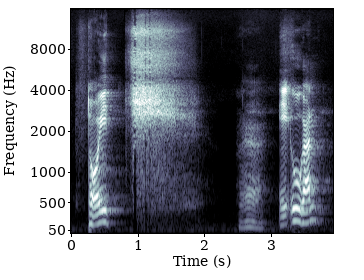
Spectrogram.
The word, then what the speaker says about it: Deutsch: Nih, EU bacanya OI. DOI. Do terus doi terus tambah T. Doit. Terus tambah sh. Deutsch. Nah, Deutsch. Deutsch. Bukan Deutsch. Beda ya. Deutsch sama Deutsch. Nah, itu kan beda. Jadi ini bacanya Deutsch.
